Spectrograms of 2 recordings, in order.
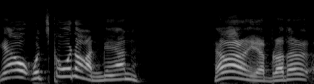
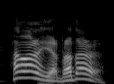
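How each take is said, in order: First: Much higher, bro-ish greeting voice; Danny impression. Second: High bro greeting; Danny impression. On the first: Danny greeting his friends, high pumped bro voice. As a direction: play a pumped-up buddy greeting, pitched way up. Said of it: "And Danny's like". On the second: Repeating Danny's greeting to Brock, high bro voice. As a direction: toss off a much higher, pumped bro hello. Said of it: "never fully connected with".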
